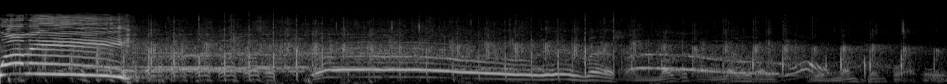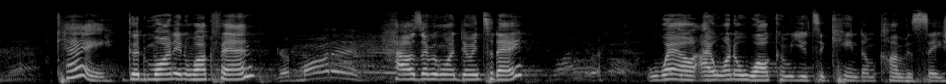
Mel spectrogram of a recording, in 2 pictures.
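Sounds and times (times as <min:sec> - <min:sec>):
audience clapping for a moderator at a church gathering: 0:00.6 - 0:09.8
speech: 0:10.4 - 0:12.8, 0:13.4 - 0:14.8, 0:16.0 - 0:18.9.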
